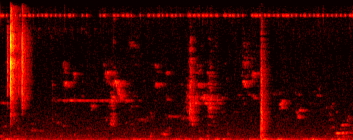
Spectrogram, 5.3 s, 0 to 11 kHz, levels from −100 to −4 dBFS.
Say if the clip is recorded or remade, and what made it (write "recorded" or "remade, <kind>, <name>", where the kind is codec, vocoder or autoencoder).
recorded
